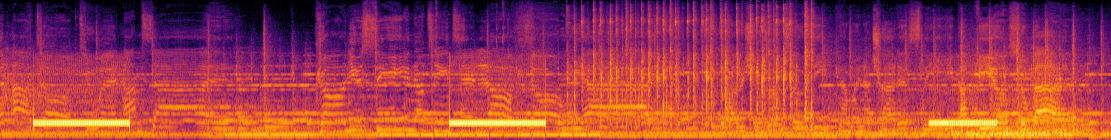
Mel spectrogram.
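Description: An outgoing telephone call rings unanswered. Three steady ringback tones come at even intervals over continuous background music.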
